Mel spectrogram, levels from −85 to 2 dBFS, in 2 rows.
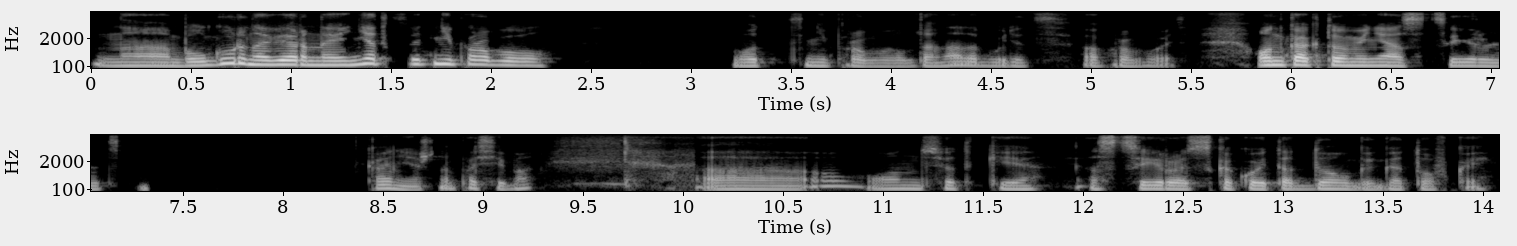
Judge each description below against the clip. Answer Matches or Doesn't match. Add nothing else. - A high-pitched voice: Doesn't match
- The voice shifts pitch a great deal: Doesn't match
